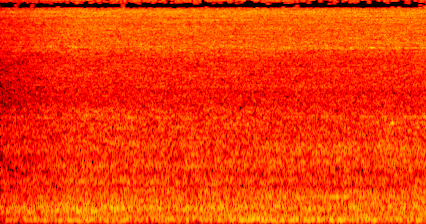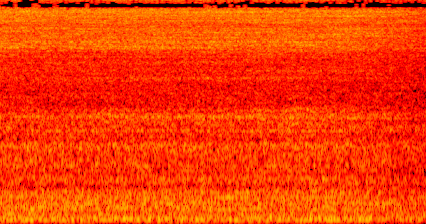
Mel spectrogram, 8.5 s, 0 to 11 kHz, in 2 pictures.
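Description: Steady in-flight cabin noise of an Airbus A340-300 in cruise. It is an even, unbroken rush of airflow and engines, heaviest in the low bass.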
